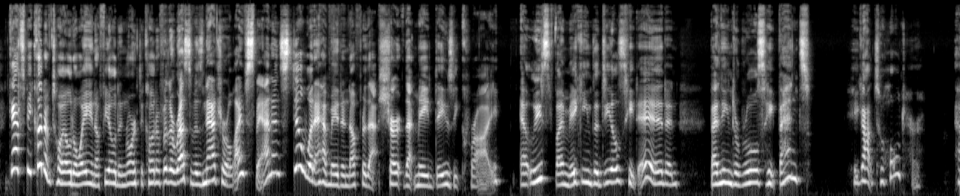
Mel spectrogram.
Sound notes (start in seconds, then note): none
